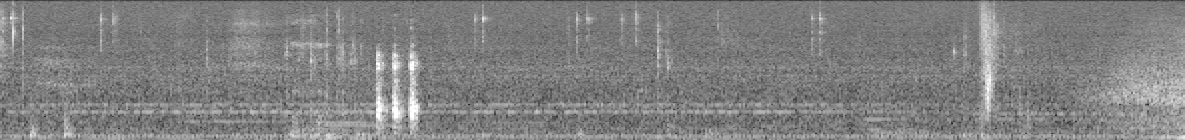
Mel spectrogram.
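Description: Minecraft chicken clucking in the Nether, with a short burst of clicky clucks partway through and a later sharp tick, faint over a steady low ambient hum and otherwise quiet.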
